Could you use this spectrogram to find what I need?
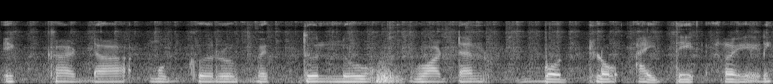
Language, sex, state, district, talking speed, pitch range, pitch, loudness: Telugu, male, Andhra Pradesh, Sri Satya Sai, 60 wpm, 125-130 Hz, 125 Hz, -16 LUFS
